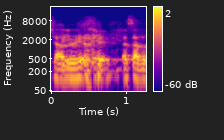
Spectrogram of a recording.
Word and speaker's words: Chowdhury: Is there extra syllable? Enough. Yeah. How would you say it? Chowdhury. I mean, it's Chowdhury.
